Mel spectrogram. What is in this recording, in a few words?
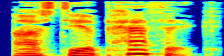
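"osteopathic", British English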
